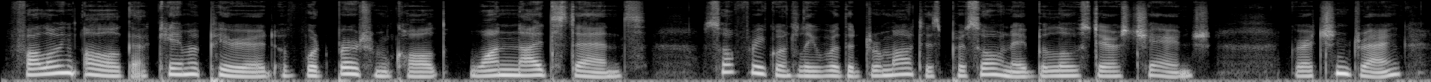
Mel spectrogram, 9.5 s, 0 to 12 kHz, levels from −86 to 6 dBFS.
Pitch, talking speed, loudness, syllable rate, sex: 185 Hz, 145 wpm, -16 LUFS, 4.8 syllables/s, female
